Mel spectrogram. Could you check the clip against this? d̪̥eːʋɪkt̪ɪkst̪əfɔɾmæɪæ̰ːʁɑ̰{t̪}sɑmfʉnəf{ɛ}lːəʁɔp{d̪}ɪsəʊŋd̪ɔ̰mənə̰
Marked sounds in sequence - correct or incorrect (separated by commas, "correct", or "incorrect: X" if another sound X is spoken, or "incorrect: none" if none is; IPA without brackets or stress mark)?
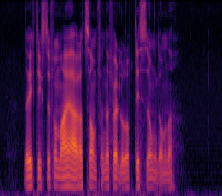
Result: correct, incorrect: œ, correct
